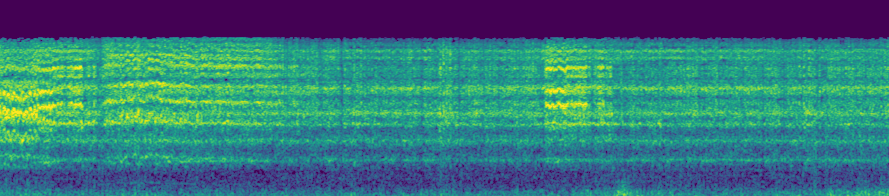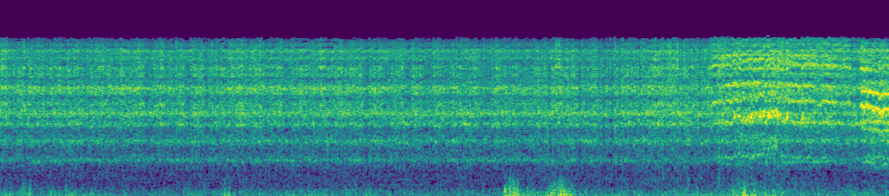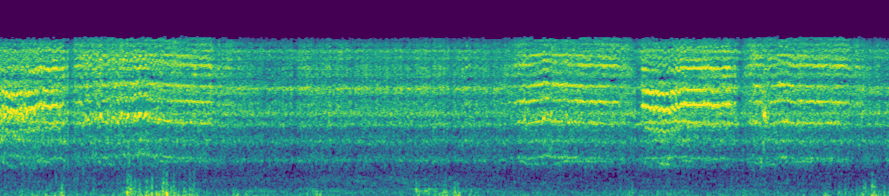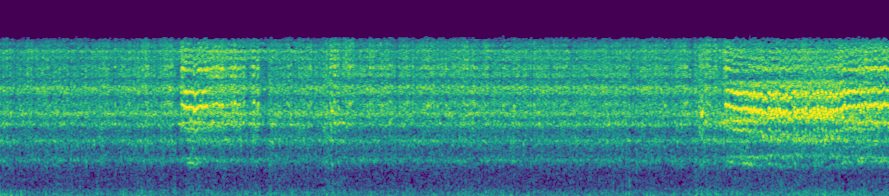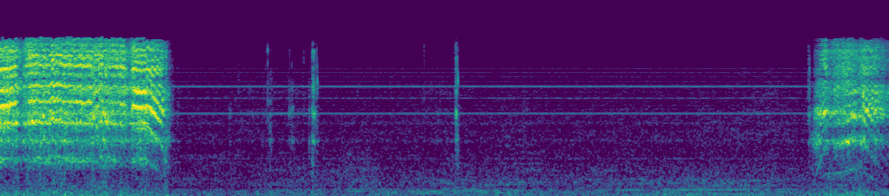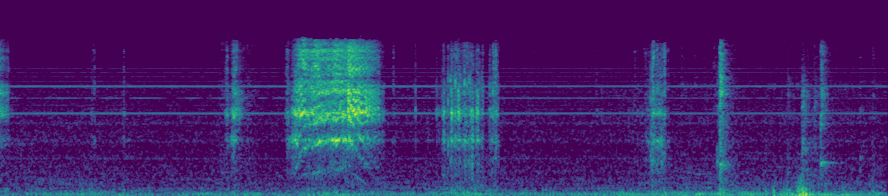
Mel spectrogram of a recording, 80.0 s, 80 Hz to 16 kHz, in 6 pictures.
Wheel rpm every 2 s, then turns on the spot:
200, 200, 200, 200, 200, 200, 200, 200, 200, 200, 200, 200, 200, 200, 200, 200, 200, 200, 200, 200, 200, 200, 200, 200, 200, 200, 200, 160, 0, 0, 0, 0, 30, 30, 0, 60, 10, 0, 0, 0.
72-74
